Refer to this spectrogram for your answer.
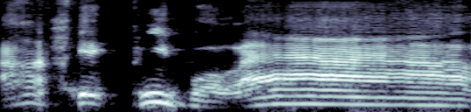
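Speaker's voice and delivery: very deep, very slow, with "out" stretched long. Joking about what was heard from the other speaker: Martin Lawrence voice. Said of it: "in my best Martin Lawrence voice".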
